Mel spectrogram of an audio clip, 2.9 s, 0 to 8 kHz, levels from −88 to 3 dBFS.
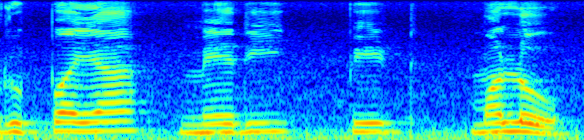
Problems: none marked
